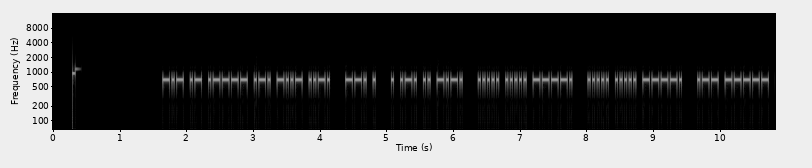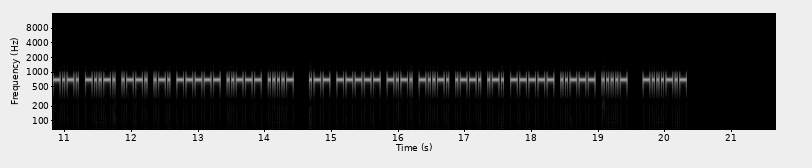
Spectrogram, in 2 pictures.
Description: Morse code, heard as a keyed tone, about 36 wpm, 700 Hz. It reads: KA1RXF GE ERIC 559 559 W0C/PR024 W0C/PR024 <BK>
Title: SOTA QSO Practice 35wpm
